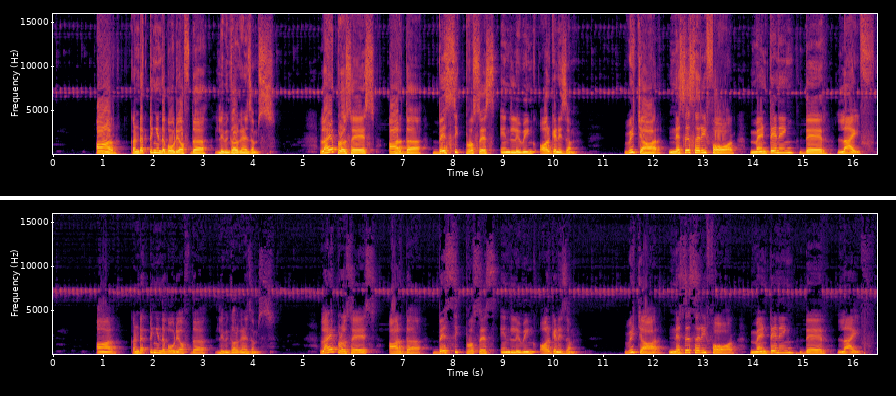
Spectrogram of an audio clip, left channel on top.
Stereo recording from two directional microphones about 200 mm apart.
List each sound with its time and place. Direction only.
0.9 s speech: 50° left (ahead or behind)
